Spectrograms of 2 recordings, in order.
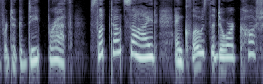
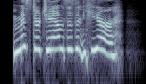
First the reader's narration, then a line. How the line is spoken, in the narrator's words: shouted up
